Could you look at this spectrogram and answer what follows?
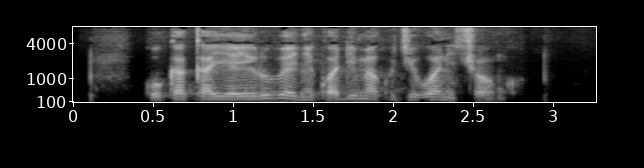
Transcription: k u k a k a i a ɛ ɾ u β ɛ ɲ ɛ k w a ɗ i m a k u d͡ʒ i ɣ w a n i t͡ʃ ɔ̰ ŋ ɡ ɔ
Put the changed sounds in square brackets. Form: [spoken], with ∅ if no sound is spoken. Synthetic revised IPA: k u k a k a i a [i] ɾ u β ɛ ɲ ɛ k w a ɗ i m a k u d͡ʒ i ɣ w a n i t͡ʃ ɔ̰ ŋ ɡ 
